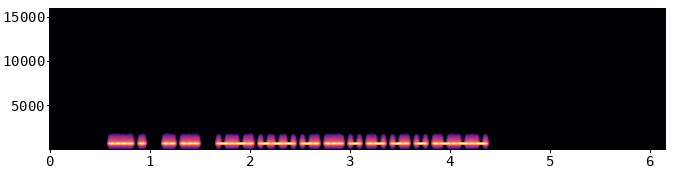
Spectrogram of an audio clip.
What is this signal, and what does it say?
Morse code, heard as a keyed tone, about 40 wpm, 700 Hz. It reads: HE IS CONSTANT.
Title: Sentences from Top 1500 Words 40wpm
